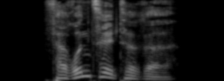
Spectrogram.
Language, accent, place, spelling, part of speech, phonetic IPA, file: German, Germany, Berlin, verrunzeltere, adjective, [fɛɐ̯ˈʁʊnt͡sl̩təʁə], De-verrunzeltere.ogg
- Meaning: inflection of verrunzelt: 1. strong/mixed nominative/accusative feminine singular comparative degree 2. strong nominative/accusative plural comparative degree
